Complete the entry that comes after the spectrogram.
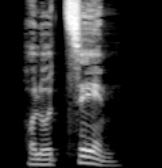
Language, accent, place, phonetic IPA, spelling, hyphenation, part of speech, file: German, Germany, Berlin, [ˌholoˈt͡sɛːn], Holozän, Ho‧lo‧zän, proper noun, De-Holozän.ogg
- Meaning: Holocene (a geologic epoch; from about 11,700 years ago to the present)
